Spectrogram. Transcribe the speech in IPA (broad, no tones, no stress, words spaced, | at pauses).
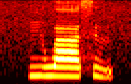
iwasɨ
